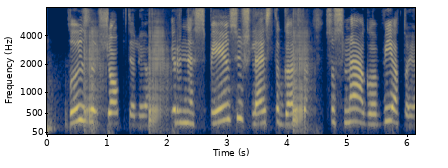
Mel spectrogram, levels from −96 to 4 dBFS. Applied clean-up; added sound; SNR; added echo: neural mask model RNNoise.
